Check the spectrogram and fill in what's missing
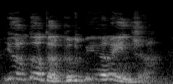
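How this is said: It is read in a put-on Russian accent.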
